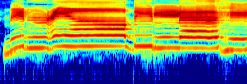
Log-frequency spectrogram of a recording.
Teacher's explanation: نون ساکن کے بعد دال حروف اخفا میں سے ہے تو اخفا کریں گے، یعنی ناک میں آواز لے جائیں گے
